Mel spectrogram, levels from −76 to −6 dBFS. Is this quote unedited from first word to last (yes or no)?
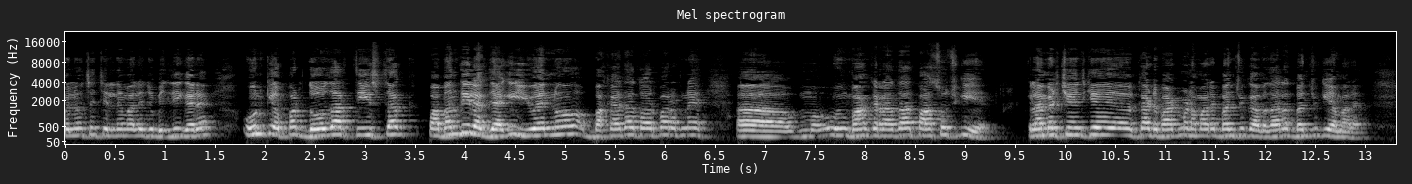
yes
